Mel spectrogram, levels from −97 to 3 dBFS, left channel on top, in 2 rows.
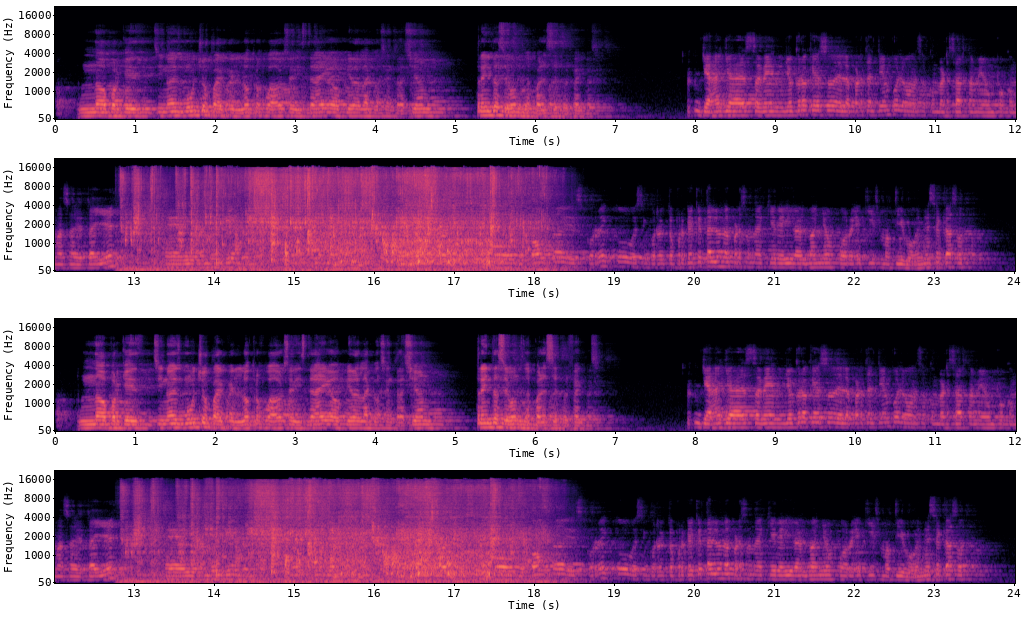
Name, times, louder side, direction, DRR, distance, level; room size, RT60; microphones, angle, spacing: voice 1, 0.3-4.7 5.3-6.6, right 1 dB, 55° right, 4 dB, 3.4 m, -32 dB
voice 2, 5.7-6.1 8.0-23.4, right 1 dB, 10° left, 4 dB, 3.2 m, -38 dB
sound 1, 12.8-18.4, left 2 dB, 35° left, 3.7 m, -29 dB
28.5 x 28.0 x 7.4 m, 0.91 s
head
